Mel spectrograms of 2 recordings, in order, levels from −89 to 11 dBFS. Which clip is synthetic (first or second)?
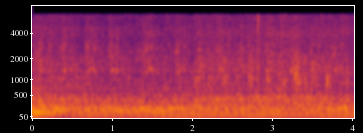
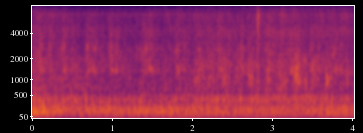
second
